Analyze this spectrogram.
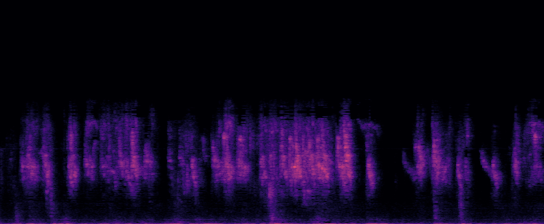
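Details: Sparrows at a bird feeder, filmed by a bird camera; dense bursts of sharp chirps overlap almost continuously, with short pauses and occasional wing flutters in the background.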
